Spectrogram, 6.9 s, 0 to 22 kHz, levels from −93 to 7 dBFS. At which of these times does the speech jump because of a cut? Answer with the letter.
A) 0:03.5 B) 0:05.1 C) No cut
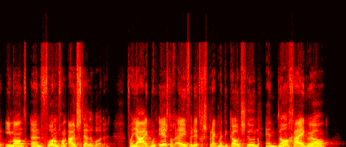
B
